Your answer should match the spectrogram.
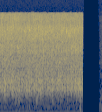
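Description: Hot rapeseed oil bubbling and sizzling in a frying pan, an even steady hiss that cuts off suddenly shortly before the end.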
